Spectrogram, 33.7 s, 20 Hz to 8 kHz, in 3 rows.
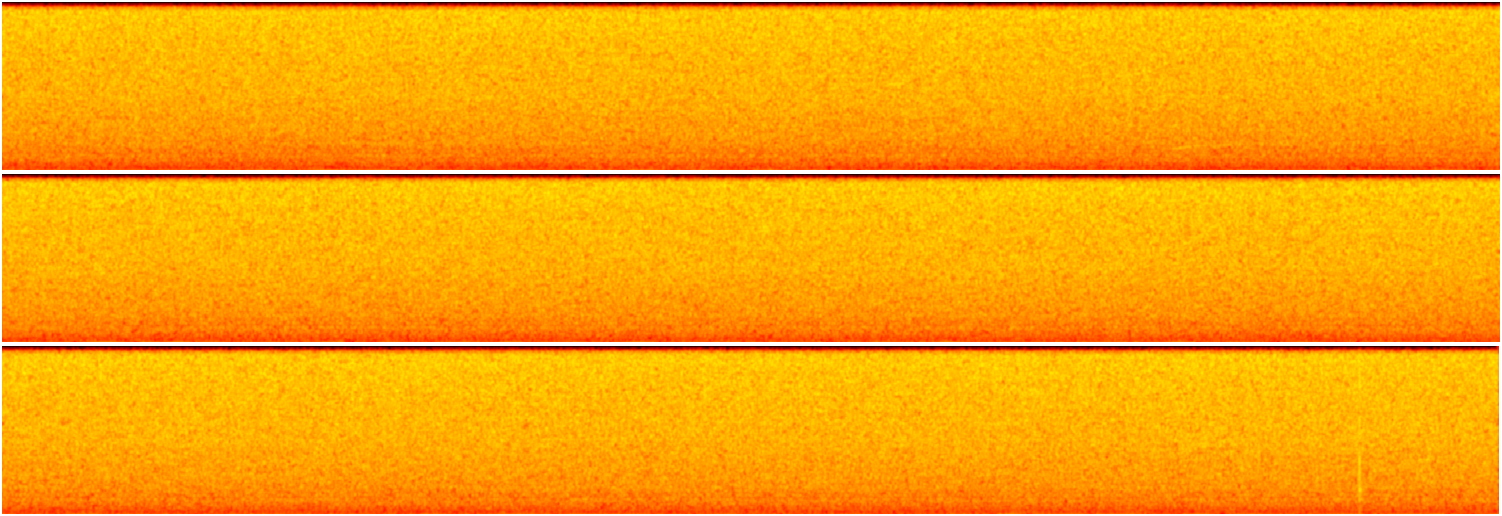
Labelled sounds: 8.8	9.1	killer whale, northern resident, 1.0 to 1.2 kHz

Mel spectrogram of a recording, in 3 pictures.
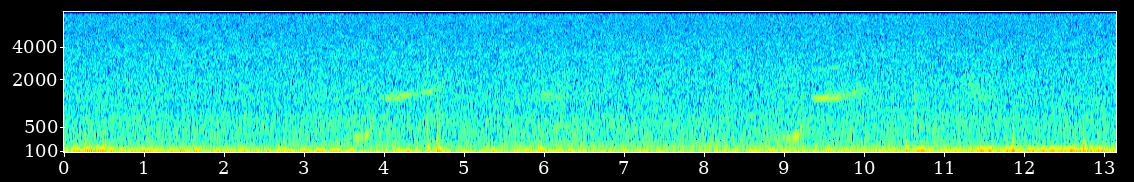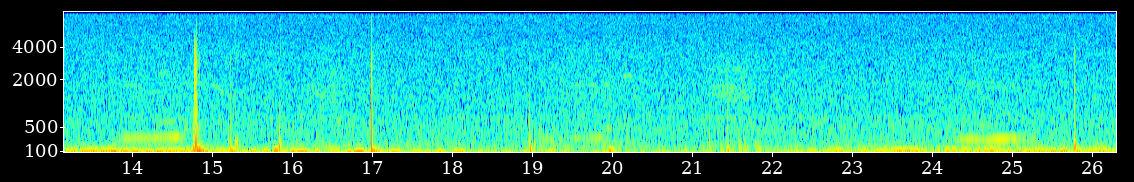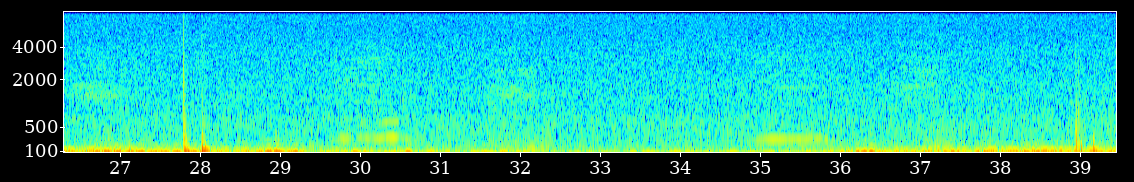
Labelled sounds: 4.0	4.7	humpback whale, 1.2 to 1.7 kHz
9.3	10.1	humpback whale, 1.2 to 1.7 kHz
15.0	15.2	humpback whale, 1.4 to 1.8 kHz
26.4	26.7	humpback whale, 1.6 to 1.8 kHz
31.8	32.0	humpback whale, 1.3 to 1.7 kHz
35.1	35.5	humpback whale, 1.6 to 1.7 kHz

